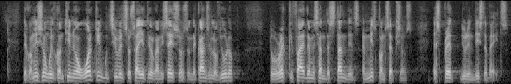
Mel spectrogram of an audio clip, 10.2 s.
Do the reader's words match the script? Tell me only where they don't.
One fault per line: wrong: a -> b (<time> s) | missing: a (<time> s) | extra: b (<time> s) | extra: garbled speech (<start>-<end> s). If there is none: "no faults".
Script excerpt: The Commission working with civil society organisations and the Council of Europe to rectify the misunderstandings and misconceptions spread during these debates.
extra: will continue (1.0 s)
